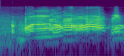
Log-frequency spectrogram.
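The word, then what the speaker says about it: বন্ধূক: হ্যাঁ, দীর্ঘ উকার থাকলে দীর্ঘ রূপে উচ্চারণ হবে।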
